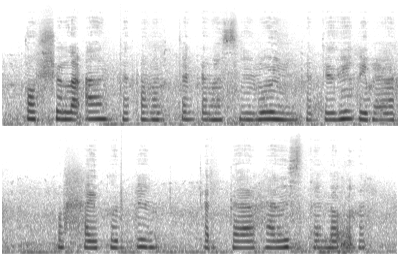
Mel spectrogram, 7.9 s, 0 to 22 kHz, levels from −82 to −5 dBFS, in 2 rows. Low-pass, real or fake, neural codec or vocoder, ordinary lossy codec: none; fake; codec, 44.1 kHz, 1.7 kbps, Pupu-Codec; none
